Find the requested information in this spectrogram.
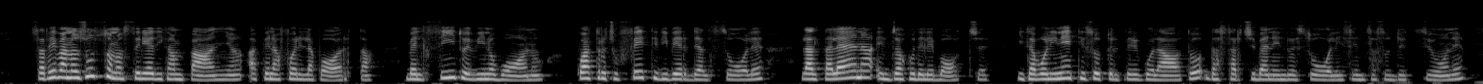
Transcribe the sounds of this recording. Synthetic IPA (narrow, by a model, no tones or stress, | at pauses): sapeːvanod͡ʒust̪ounost̪eɾiːad̪ikampaɲːaʔapːeːnafwɔːɾilapɔrt̪a | bɛlsiːt̪oɛvːiːnobwɔːno | kwat̪ːɾot͡ʃufːet̪ːid̪iverd̪ealsoːle | lalt̪alɛːnaʔeld͡ʒɔːkod̪elːebɔt͡ʃːe | it̪avolinet̪ːisot̪ːoilpeɾiɡolaːt̪od̪ast̪art͡ʃibɛːneind̪uesoːlisɛnt̪sasod͡ʒːet̪sːjoːne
